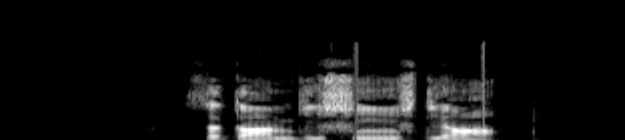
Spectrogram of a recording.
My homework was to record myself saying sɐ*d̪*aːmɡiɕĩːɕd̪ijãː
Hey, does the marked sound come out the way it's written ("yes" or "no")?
no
